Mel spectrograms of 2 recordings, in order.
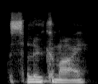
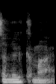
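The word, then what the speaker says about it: Saleucami: grievous to the planet salukimai i think i pronounced it wrong last week is salakumi it's salukimo apparently he tracked him there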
